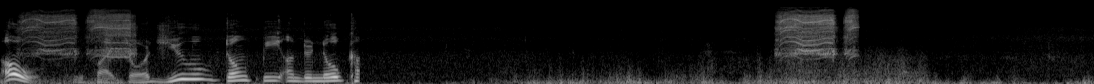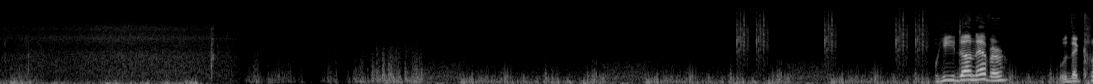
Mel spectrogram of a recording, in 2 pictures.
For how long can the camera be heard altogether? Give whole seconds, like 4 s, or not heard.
4 s.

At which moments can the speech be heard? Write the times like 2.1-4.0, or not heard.
0.0-3.6, 20.3-21.8.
